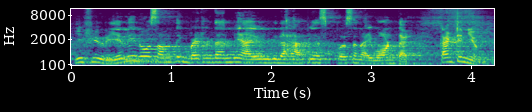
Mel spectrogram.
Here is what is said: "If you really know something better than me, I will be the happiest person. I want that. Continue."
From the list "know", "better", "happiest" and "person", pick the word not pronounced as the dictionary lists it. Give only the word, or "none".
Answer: none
